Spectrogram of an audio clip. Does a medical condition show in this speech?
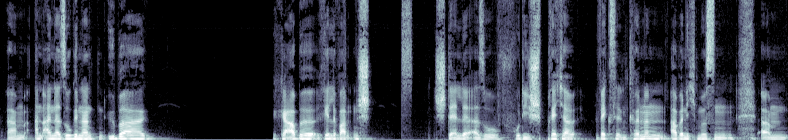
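Yes: stuttering; plays less of a role in small talk than years ago; stutters more or less depending on day and situation, fluent in familiar routine settings; here repeated sounds, blocks.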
